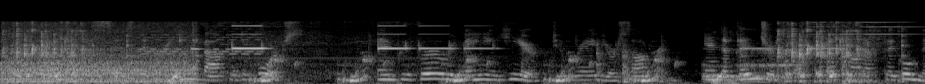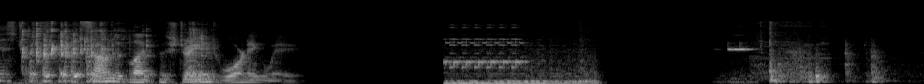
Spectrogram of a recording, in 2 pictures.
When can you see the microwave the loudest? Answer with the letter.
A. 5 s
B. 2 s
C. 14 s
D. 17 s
B.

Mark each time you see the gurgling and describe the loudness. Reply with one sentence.
The gurgling can be heard from 0.0 to 11.4 s, at a steady volume.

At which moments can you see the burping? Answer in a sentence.
The burping can be heard from 7.0 to 8.1 s.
